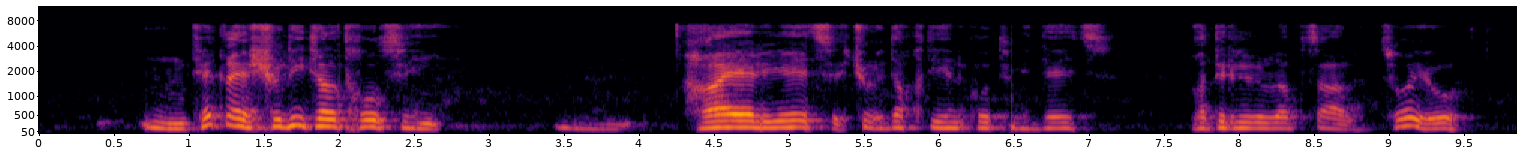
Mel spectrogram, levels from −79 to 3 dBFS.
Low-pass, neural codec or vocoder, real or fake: 7.2 kHz; codec, 16 kHz, 4 kbps, FunCodec, trained on Chinese and English, 50 frames a second; fake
